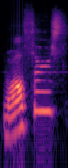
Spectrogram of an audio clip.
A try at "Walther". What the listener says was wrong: Just Mike Walther, just one of me.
